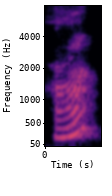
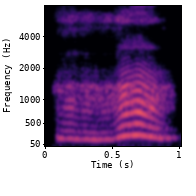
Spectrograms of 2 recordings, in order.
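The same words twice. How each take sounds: First: The pitch rises from middle to high. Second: The pitch falls low, then rises again. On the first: "So it's rising tone" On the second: "So it's falling down and rising up"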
